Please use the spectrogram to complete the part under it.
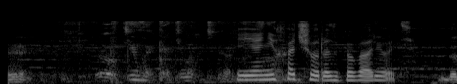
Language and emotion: Russian, neutral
